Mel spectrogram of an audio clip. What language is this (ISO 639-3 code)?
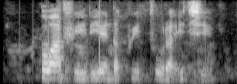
kin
